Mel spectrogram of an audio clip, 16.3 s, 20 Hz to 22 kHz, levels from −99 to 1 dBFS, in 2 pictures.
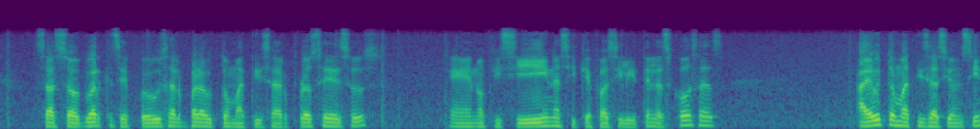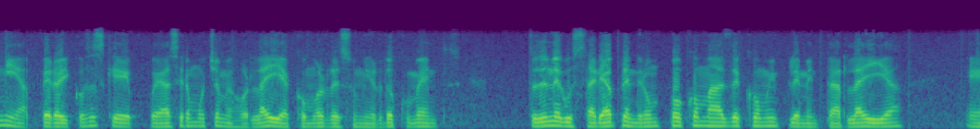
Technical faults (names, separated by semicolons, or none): none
